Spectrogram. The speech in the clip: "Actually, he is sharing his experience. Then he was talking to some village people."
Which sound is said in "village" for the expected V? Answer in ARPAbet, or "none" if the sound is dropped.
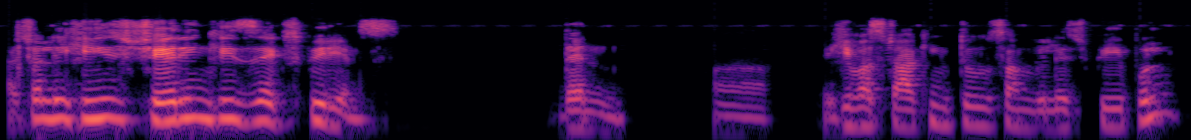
V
